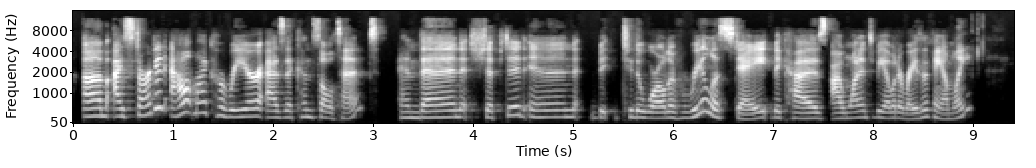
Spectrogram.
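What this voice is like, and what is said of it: Southern US accent. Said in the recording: “the Southern accent, it comes out quite often”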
